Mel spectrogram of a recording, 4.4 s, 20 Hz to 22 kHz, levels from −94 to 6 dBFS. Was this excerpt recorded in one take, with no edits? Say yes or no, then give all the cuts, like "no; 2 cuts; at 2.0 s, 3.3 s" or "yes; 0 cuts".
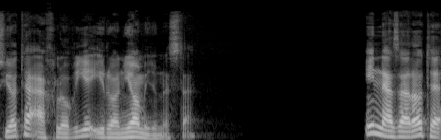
yes; 0 cuts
